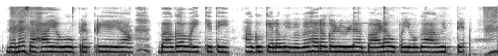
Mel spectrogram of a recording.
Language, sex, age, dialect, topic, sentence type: Kannada, female, 18-24, Central, banking, statement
